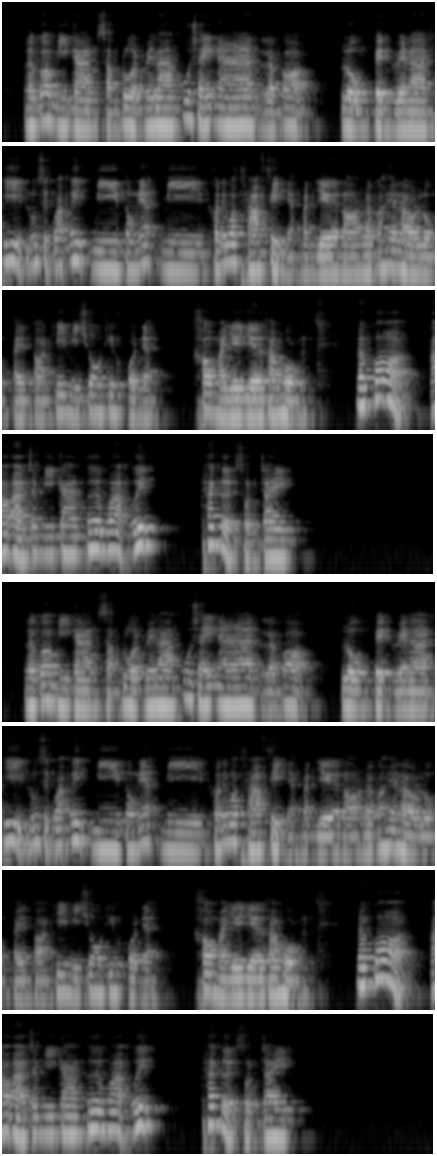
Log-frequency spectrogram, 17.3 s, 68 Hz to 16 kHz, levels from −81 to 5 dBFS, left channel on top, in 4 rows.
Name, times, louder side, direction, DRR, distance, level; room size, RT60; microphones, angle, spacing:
voice 1, 0.2-3.0 3.4-10.2 10.6-11.9 12.2-12.7 12.9-14.4 15.0-15.8, left 1 dB, 45° left, -3 dB, 2.4 m, -29 dB
16.0 x 7.8 x 2.3 m, 0.31 s
head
